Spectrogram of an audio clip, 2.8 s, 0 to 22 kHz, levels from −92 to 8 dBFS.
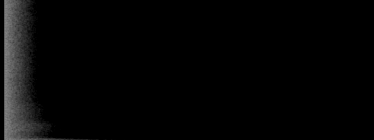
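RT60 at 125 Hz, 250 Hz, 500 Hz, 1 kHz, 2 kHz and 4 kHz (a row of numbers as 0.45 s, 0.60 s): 0.95 s, 0.75 s, 0.50 s, 0.45 s, 0.45 s, 0.35 s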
